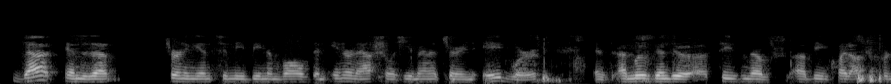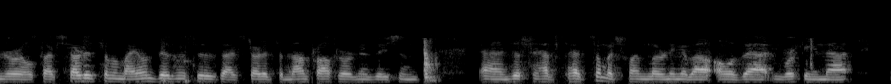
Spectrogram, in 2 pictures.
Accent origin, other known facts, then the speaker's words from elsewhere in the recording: Michigan, United States; Yeah, I grew up in Michigan, so I got used to that thing as well.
